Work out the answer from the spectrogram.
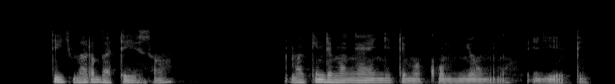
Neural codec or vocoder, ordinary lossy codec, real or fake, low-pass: codec, 16 kHz, 8 kbps, FreqCodec, smaller model; none; fake; 5.4 kHz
